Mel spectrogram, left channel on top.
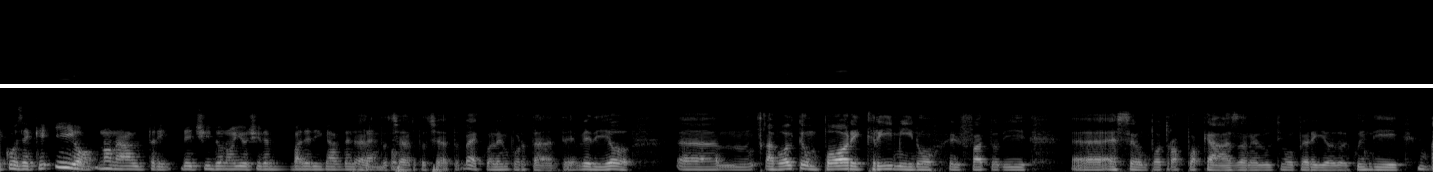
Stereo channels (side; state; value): left; silent; 51 dB below the other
